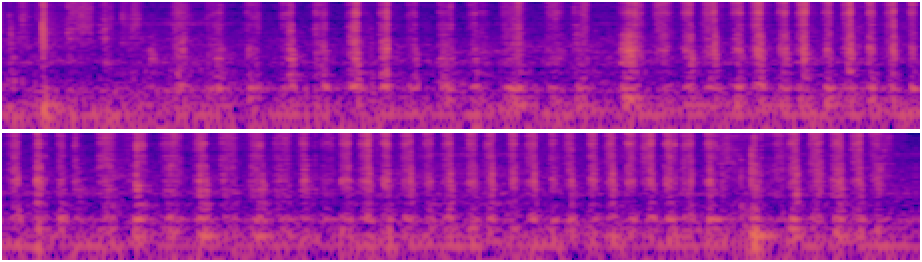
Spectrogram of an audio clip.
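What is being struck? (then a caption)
Scratch art paper scraped with a wooden stylus. A wooden stylus scratches flat black scratch art paper inside a diamond-shaped cut-out of a plastic stencil held down by fingertips. Quick, dry scratching strokes repeat steadily throughout, with a bright rasping edge over a low, soft rumble.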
